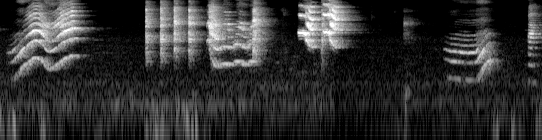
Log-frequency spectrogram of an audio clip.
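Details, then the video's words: Talking pet parrot indoors: a run of harmonic, wavering squawked syllables, then rapid clipped notes, a rising-falling whistled phrase and a final upward slur, in a quiet small room. "Talking parrot"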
